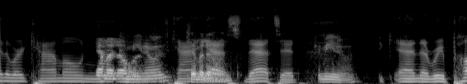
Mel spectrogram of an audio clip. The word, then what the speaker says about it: Kaminoans: Kaminoans.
